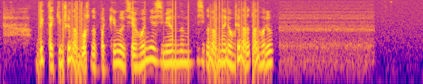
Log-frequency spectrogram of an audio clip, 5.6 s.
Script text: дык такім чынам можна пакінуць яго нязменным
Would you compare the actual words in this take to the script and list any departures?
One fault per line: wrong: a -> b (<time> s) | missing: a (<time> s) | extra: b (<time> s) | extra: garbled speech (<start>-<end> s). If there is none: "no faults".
extra: garbled speech (2.6-3.6 s)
